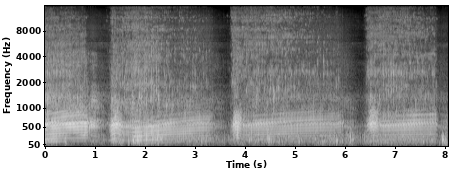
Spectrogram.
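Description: Yamaha XS650 chopper's parallel-twin engine accelerating hard, its pitch climbing in each gear. Three quick upshifts, about one, three and a half and six seconds in, each drop the revs briefly before they climb again.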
